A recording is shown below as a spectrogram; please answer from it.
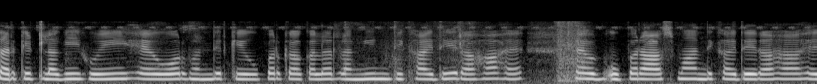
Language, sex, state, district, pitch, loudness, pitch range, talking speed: Hindi, female, Chhattisgarh, Korba, 245 Hz, -16 LUFS, 240-255 Hz, 155 wpm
